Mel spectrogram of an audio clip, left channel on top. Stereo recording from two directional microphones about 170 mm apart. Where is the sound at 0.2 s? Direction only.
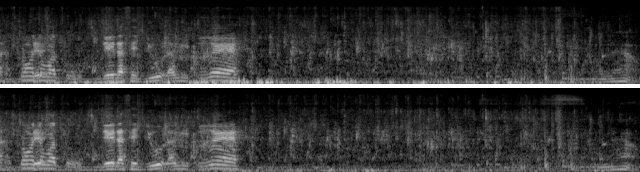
35° left (ahead or behind).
